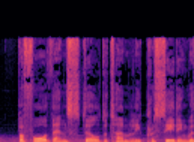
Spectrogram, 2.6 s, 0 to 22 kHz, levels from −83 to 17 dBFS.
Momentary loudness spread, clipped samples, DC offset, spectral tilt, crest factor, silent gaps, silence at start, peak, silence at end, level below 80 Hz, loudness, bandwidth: 7 LU; under 0.1%; under 0.1%; -5 dB/octave; 16 dB; none; 0.25 s; 0 dBFS; 0 s; -40 dBFS; -15 LUFS; 16.5 kHz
